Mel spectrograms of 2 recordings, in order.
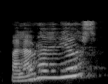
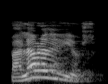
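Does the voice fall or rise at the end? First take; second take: rise; fall. First: The voice rises at the end, like a question. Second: The voice falls at the end, like a statement. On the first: It sounds like a question being asked. The speaker calls it wrong. "no han de poner tono de interrogación" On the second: It is a proclamation, not a question. The speaker calls it right. "Se proclama"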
